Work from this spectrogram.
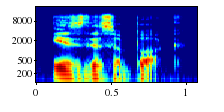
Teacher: The intonation rises at the end of the question.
